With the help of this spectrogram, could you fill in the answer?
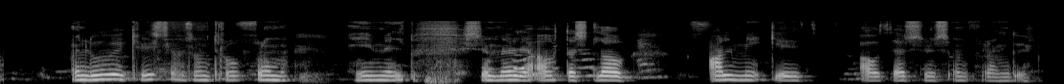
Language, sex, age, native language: Icelandic, male, 18-19, Icelandic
